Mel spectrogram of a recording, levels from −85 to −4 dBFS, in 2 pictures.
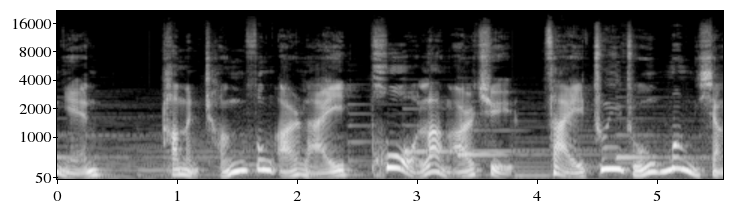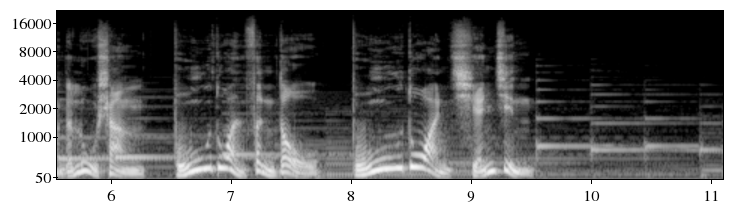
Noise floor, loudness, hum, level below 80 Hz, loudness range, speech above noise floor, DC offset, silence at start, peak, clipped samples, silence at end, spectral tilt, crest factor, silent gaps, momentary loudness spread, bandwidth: -37 dBFS; -15 LUFS; none; -46 dBFS; 2 LU; 22 dB; 0.2%; 0 s; 0 dBFS; under 0.1%; 0 s; -6 dB/octave; 16 dB; none; 13 LU; 16 kHz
